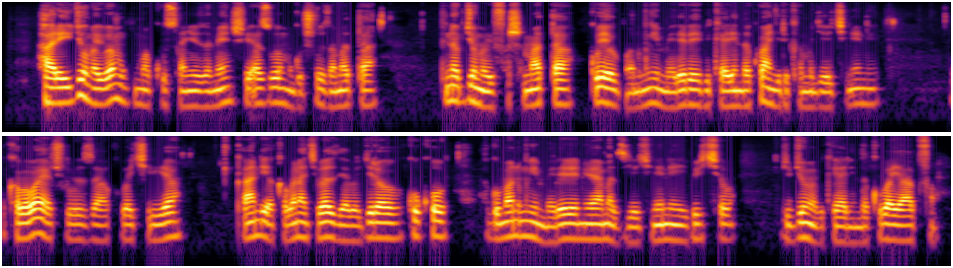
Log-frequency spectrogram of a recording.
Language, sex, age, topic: Kinyarwanda, male, 18-24, finance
